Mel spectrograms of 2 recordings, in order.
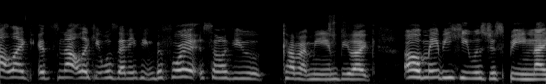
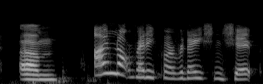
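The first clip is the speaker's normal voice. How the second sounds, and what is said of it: Attempted British accent. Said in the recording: “That was my attempt at a British accent.”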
